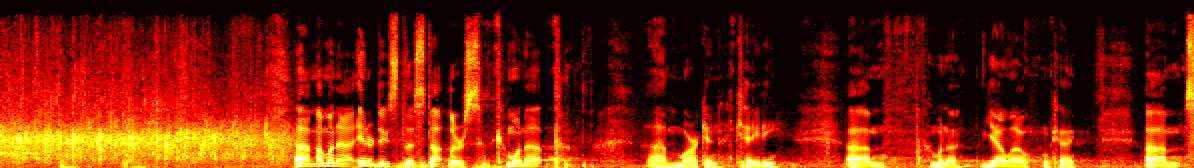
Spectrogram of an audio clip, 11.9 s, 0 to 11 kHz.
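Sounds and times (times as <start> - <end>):
church congregation clapping during a service: 0.0 - 3.5
speech: 2.9 - 5.8, 6.4 - 11.9.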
